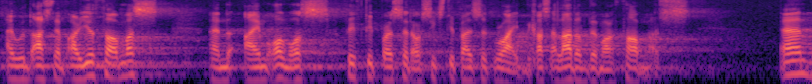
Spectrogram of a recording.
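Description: A middle-aged man giving a homily as a priest at a lectern, preaching in a measured, deliberate way with rising emphasis on key words. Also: medium pitch, fairly bright tone. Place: church, at a lectern. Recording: church livestream with long reverb.

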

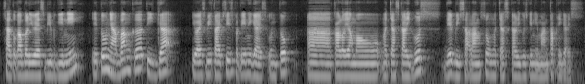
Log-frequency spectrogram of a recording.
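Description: A man's voice: medium pitch, level tone, normal speed, vocal fry, fairly bright tone. A man giving a casual product review, chatty and addressing viewers often. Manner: chatty, says "guys" a lot. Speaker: tech reviewer.

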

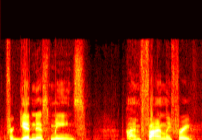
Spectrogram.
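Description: Bright, high-voiced preaching man. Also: expressive, unhurried. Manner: emphatic, repetitive preaching with sudden loud punches. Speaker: pastor. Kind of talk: sermon. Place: church sanctuary.

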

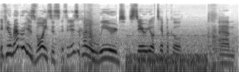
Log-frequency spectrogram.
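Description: Animated, sardonic Irish man streaming a game. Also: a little high, moderate pace, noisy background. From Ireland. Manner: sardonic, sweary. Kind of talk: casual live game commentary. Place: indoor room, streaming setup.

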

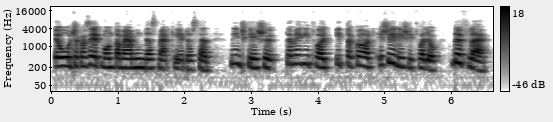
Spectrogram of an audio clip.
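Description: A woman's voice: mid-range voice, natural voice. A woman voicing a petulant, scheming male ghost wizard who keeps pleading and bargaining, on a dull lo-fi audiobook recording.

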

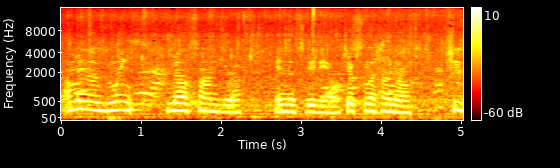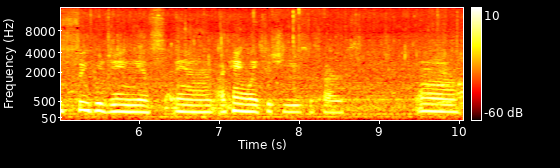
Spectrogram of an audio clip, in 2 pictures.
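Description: A Southern woman casually talking viewers through cooking dinner in her home kitchen, explaining each step as she goes. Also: medium pitch. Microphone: handheld phone camera. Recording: noisy kitchen phone recording.

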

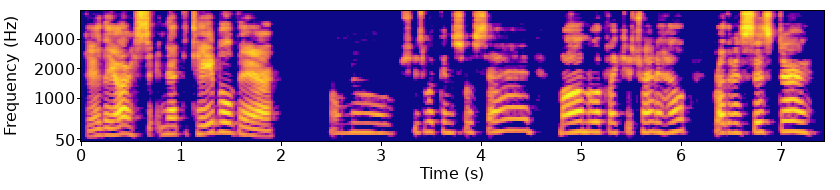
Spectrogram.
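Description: In a small library room, a thirties-aged American man reads a storybook expressively to schoolchildren, pausing to chat about the pictures in an animated way. His voice sits high and he keeps a moderate pace.

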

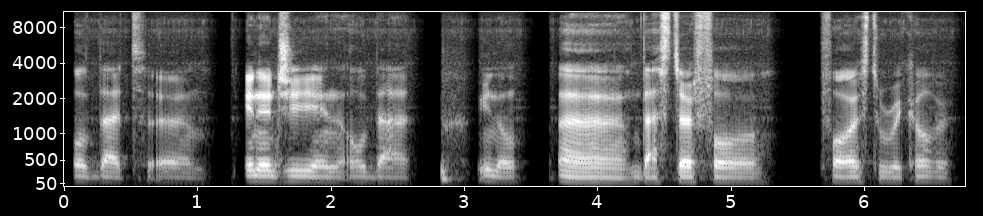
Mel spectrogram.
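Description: A tired young man from Europe speaks into a table microphone in an indoor press room. His voice is lowish, clean and resonant, and it stays fairly level in pitch. He talks haltingly, with lots of fillers and restarts. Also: completely flat delivery, clear, resonant tone. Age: 20s. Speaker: basketball player. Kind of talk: postgame press conference answers.

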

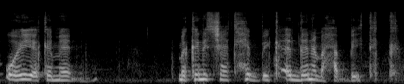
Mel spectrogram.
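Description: A woman's voice: medium pitch, steady tone, brisk, a little mellow, a little hiss or hum, natural voice. An actress playing an older village woman who is giving up her job as guard chief. She speaks with an Egyptian accent, earnest and pleading. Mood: heartfelt. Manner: heartfelt, pleading. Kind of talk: TV drama acting.

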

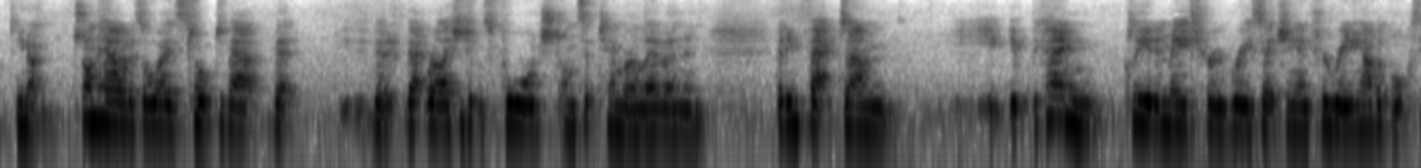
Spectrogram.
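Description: A middle-aged Australian political journalist gives a talk into a stand mic in a pub function room with an audience present. Her voice is fairly low and mellow, and she sounds thoughtful and wry, with many fillers and restarts. The venue sounds roomy, with faint ambient noise.

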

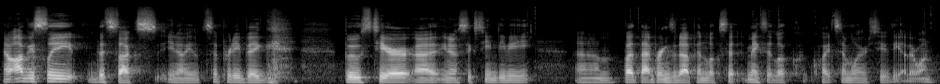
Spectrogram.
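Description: A young adult man with a lowish, creaky voice and fairly even intonation speaks at a moderate pace. As a hobbyist host demonstrating tape transfer, he gives a casual hands-on tutorial vlog from small furnished rooms at home, thinking aloud a little hesitantly.

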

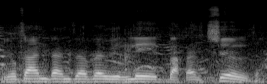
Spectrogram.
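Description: A forties-aged Caribbean man vlogs his travels through a crowded outdoor village market, narrating in a slow, easygoing manner to a selfie camera at arm's length and greeting passersby kindly. His medium-pitched delivery is flat, the audio has its highs cut off, and crowd and street noise surround his voice.

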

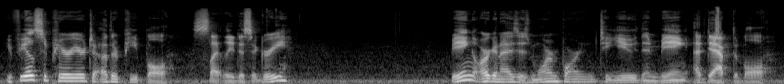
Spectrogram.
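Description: A man reading personality quiz questions aloud in an unscripted vlog, answering each one in a quieter, lower voice with the odd stumble. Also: big pitch swings, moderate pace, slight background noise. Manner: occasional stumbles and restarts. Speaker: vlogger.

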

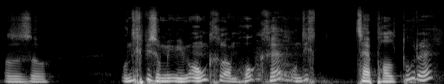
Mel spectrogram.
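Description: Laughing Swiss German podcast host. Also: male voice, a little high, fairly quick. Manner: laughing storyteller, animated quoting. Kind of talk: casual chat.

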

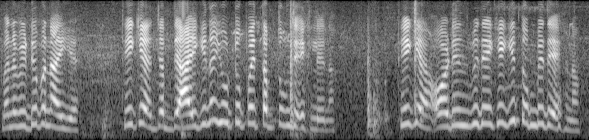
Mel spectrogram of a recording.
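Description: Young woman, very high voice, accusing and insistent, outdoors on a boat, faint traffic behind. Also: animated, a little fast, a bit bright. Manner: accusing, repeats her demands. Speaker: vlogger. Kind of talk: staged couple argument.

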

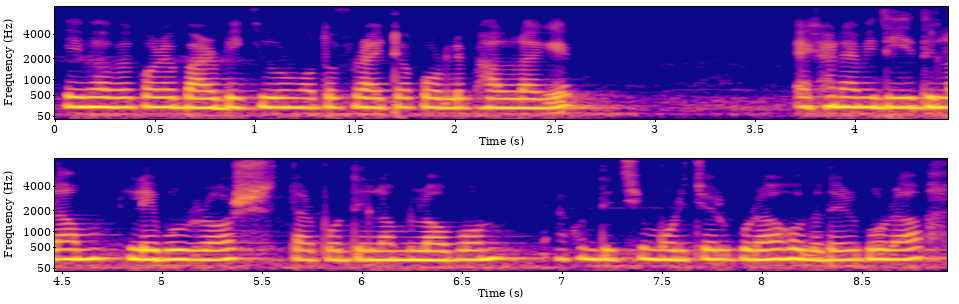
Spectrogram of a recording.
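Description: A young woman from Bangladesh narrating her home cooking vlog in a casual, chatty way, keeping her voice soft so her child can sleep. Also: medium pitch, monotone, brisk, lo-fi sound. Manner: chatty, leans on filler words. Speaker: cooking vlogger.

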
